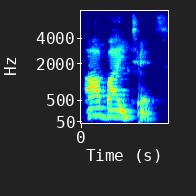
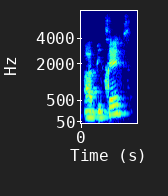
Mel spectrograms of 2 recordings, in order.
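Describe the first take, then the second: First: The middle syllable sounds like 'bite'. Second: The middle syllable sounds like 'bit'. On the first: The speaker calls it right. "So arbeitet" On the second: The speaker calls it wrong. "It's not habitat"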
